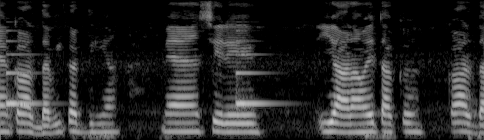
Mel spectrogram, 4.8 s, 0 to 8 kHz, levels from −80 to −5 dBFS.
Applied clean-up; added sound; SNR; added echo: none; Piano; 6 dB; none.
